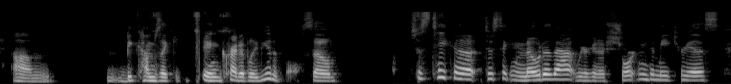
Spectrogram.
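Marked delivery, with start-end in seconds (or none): none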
